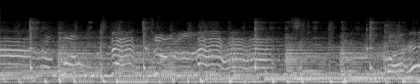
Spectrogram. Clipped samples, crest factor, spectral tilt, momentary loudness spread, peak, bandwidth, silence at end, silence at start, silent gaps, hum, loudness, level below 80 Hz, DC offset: under 0.1%; 12 dB; -7 dB/octave; 2 LU; -2 dBFS; 9 kHz; 0 s; 0 s; none; none; -14 LUFS; -44 dBFS; under 0.1%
